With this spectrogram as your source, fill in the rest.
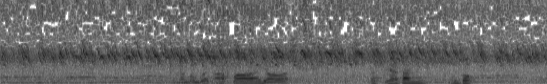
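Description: Joper chickens cluck and chirp steadily inside a brooder, with a dense high peeping chorus throughout and someone talking over it.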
